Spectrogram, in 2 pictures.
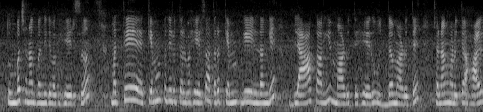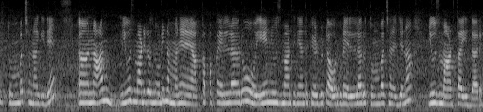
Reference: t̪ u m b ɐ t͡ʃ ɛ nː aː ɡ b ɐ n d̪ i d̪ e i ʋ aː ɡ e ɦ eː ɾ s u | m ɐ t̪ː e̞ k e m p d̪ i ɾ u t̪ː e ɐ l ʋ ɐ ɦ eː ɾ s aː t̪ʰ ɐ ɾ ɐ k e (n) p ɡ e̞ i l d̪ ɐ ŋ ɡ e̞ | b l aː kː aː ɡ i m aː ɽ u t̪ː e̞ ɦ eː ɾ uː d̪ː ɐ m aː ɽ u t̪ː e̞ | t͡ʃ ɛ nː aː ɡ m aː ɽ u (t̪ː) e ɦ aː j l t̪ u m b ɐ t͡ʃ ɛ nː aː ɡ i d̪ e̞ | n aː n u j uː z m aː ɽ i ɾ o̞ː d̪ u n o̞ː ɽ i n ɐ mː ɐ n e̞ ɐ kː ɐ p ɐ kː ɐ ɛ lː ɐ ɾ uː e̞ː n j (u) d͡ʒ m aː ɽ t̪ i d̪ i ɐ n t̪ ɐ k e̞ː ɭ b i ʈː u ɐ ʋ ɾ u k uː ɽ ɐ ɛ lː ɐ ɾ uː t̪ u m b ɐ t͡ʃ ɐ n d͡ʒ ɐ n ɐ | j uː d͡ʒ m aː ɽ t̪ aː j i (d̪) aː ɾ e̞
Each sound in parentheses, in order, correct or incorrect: incorrect, correct, incorrect, incorrect

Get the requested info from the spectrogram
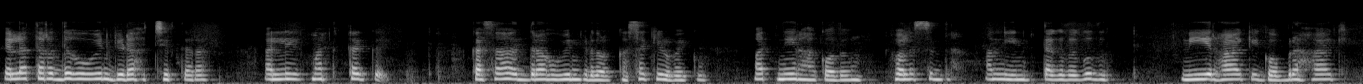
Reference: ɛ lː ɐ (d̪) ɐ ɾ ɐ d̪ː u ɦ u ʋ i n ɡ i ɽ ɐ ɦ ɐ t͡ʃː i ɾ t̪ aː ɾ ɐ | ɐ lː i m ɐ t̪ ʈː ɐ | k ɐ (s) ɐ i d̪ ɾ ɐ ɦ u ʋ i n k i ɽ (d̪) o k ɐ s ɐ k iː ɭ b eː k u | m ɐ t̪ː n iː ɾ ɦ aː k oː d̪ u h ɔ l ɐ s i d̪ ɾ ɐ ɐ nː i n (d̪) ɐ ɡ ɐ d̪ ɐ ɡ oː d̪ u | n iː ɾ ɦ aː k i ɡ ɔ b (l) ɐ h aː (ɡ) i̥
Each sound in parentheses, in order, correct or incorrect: incorrect, correct, correct, incorrect, incorrect, incorrect

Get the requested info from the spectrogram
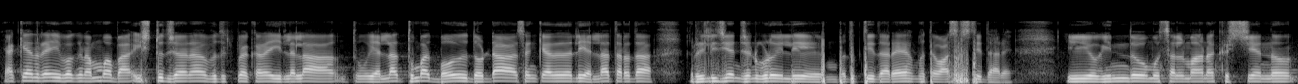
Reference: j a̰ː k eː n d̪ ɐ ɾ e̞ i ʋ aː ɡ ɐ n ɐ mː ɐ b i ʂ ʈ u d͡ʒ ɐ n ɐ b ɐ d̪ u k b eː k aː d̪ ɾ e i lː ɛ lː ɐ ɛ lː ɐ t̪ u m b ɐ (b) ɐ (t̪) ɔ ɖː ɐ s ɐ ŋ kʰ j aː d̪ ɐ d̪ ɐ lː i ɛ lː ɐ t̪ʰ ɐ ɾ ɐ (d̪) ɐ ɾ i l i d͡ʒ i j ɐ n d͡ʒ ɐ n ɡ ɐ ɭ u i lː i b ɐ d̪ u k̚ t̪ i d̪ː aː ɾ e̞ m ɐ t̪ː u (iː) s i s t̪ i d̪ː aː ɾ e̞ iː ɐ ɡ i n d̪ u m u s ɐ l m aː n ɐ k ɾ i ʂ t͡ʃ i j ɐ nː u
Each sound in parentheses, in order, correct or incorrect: correct, incorrect, correct, incorrect

